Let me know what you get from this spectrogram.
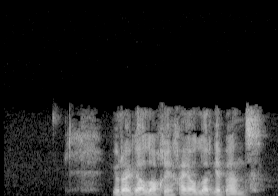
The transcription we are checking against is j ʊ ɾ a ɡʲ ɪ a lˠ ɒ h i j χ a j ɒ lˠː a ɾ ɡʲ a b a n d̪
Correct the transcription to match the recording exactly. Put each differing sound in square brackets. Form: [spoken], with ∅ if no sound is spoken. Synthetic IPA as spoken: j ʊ ɾ a ɡʲ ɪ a lˠ ɒ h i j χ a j ɒ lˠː a ɾ ɡʲ a b a n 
